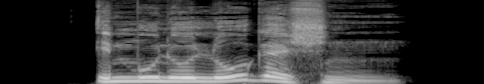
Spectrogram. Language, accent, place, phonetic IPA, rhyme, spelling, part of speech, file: German, Germany, Berlin, [ɪmunoˈloːɡɪʃn̩], -oːɡɪʃn̩, immunologischen, adjective, De-immunologischen.ogg
- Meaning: inflection of immunologisch: 1. strong genitive masculine/neuter singular 2. weak/mixed genitive/dative all-gender singular 3. strong/weak/mixed accusative masculine singular 4. strong dative plural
